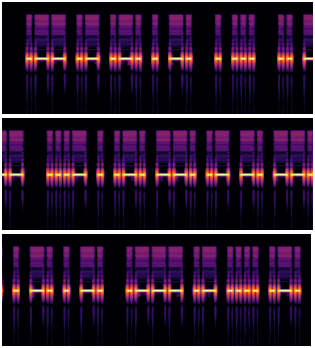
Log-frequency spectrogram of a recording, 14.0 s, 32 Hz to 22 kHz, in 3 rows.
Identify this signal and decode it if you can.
Morse code, heard as a keyed tone, about 19 wpm, 800 Hz. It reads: WAREN ES IM VERGANGENEN JAHR
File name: morse mp3 / ALLEMAND texte clair 2 vitesse 18 mots minute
